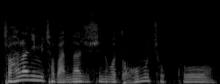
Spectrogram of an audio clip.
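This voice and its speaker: A man's voice: mid-range voice, very animated, fast, darkish tone. A young man telling his personal faith story in a sermon to a youth service, chatty and playful with the audience. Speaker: youth ministry speaker.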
